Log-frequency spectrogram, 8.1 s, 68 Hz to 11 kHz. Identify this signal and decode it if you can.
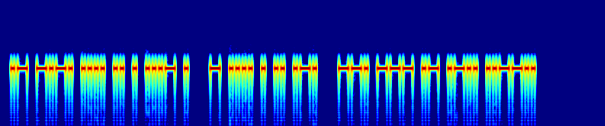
Morse code, heard as a keyed tone, about 27 wpm, 700 Hz. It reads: ACHIEVE THEIR GOAL?
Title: Sentences from Top 1000 Words - Review Part 6 - 28wpm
